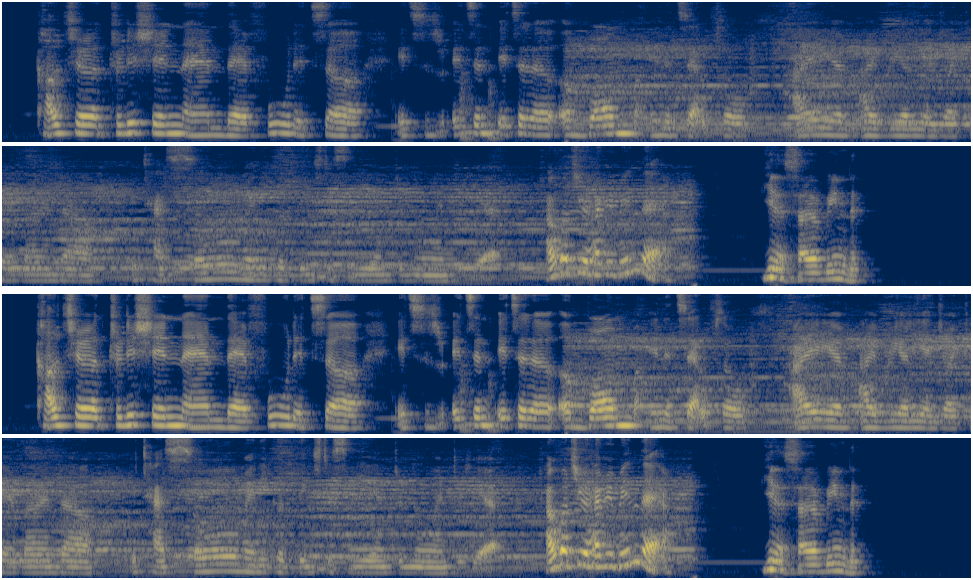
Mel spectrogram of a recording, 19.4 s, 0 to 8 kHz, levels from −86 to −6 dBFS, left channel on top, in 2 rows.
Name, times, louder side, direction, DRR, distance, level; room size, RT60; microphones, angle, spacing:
voice 1, 0.4-7.5 7.9-10.6 11.0-14.7 15.1-16.4, right 5 dB, 70° right, 0.5 m, -32 dB
voice 2, 4.6-5.0 12.0-13.3 17.3-18.2, left 1 dB, 5° right, 0.6 m, -34 dB
sound 1, 5.6-16.6, right 1 dB, 35° right, 1.7 m, -41 dB
5.8 x 2.7 x 2.5 m
head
